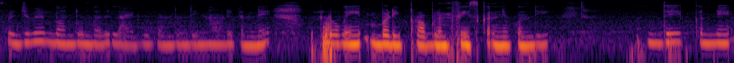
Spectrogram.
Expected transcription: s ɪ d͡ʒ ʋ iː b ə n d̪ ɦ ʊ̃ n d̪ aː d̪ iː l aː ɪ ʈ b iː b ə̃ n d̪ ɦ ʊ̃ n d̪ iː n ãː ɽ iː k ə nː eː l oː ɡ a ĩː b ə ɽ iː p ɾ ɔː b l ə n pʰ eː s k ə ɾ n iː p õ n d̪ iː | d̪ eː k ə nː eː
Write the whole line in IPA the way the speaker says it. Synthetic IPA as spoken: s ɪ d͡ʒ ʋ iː b ə n d̪ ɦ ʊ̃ n d̪ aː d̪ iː l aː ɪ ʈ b iː b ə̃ n d̪ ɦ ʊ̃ n d̪ iː n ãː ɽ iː k ə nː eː l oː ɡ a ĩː b ə ɽ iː p ɾ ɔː b l ə m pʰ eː s k ə ɾ n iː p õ n d̪ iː | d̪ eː k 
